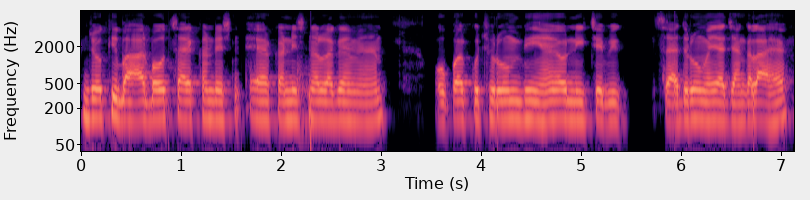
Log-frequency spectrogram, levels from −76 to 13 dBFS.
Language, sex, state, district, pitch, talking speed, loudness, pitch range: Hindi, male, Uttar Pradesh, Ghazipur, 130 Hz, 210 wpm, -14 LUFS, 125-130 Hz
